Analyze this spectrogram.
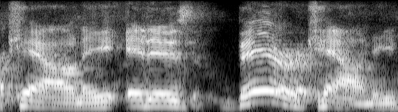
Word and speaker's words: Bexar: but it is not bexar county it is bear county the x is silent so an illiterate person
